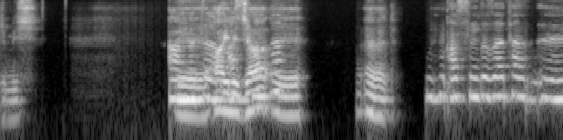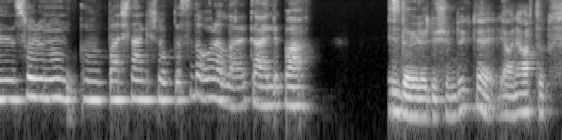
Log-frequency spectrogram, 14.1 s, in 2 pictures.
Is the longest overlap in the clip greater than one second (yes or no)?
yes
